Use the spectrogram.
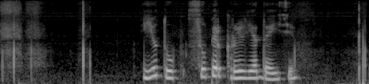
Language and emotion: Russian, neutral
